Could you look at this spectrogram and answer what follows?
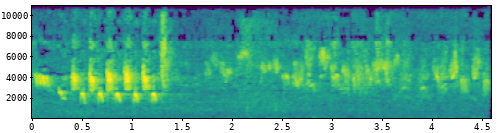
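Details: Bird song with a short run of about ten evenly spaced, bright double-pitched notes in just over a second, then faint distant twittering in the background.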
